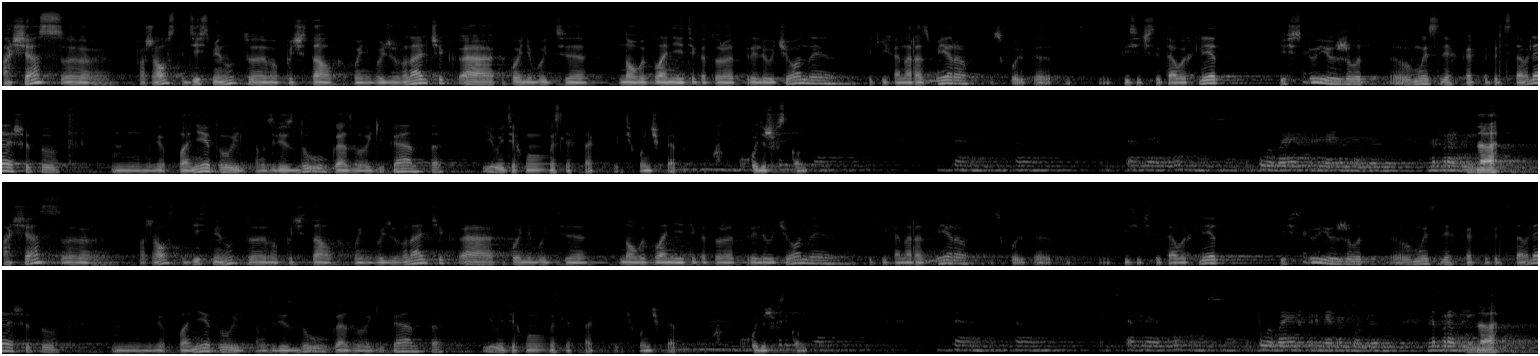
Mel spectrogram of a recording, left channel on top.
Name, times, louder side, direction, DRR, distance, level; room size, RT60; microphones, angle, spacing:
voice 1, 0.0-5.9 6.2-8.5 8.8-10.5 11.0-12.2 12.8-13.6 13.9-16.1 16.5-19.8 20.2-21.3 21.7-22.1 22.5-23.4 30.0-30.3, left 3 dB, 65° left, 17 dB, 0.5 m, -38 dB
voice 2, 9.1-9.4 13.0-13.2 22.1-22.8 23.1-23.6 24.2-24.4 24.7-25.8 26.3-30.3, equal, 75° right, 5 dB, 4.1 m, -46 dB
24.5 x 20.0 x 9.1 m, 2.5 s
head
